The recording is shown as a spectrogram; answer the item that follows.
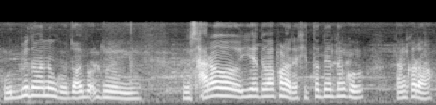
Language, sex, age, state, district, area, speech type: Odia, male, 18-30, Odisha, Kendrapara, urban, spontaneous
